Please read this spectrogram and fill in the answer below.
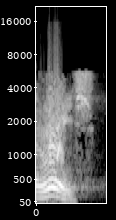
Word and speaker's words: Lewis: agnes lobis agnes cs se escribe Lewis se pronuncia Lewis y la señora el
